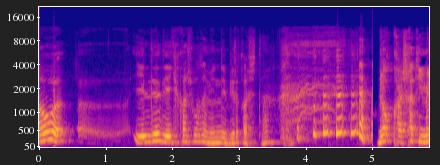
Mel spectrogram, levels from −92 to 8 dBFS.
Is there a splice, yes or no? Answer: yes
